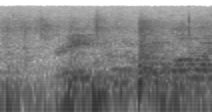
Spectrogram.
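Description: Indistinct talk over the muffled hoofbeats of a horse cantering on arena dirt, with one sharp click about one and a half seconds in.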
